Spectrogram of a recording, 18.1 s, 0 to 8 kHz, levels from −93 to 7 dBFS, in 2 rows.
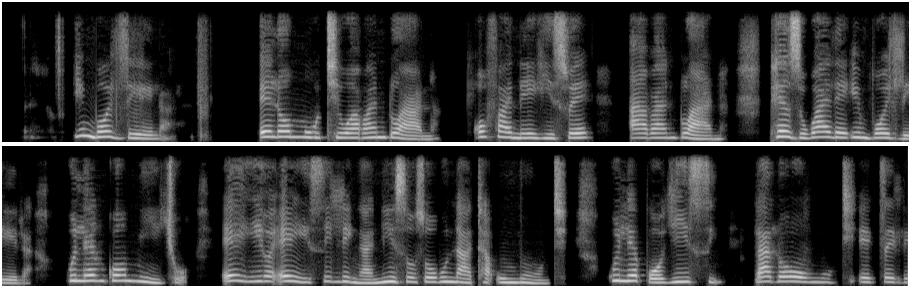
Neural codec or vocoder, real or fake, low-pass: codec, 16 kHz, 0.8 kbps, ZipCodec; fake; 7.2 kHz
